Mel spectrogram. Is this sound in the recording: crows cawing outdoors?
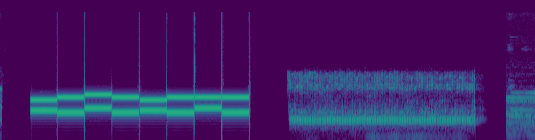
no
